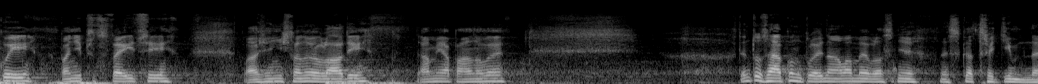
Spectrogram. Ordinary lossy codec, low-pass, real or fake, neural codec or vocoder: MP3, 48 kbps; 14.4 kHz; fake; vocoder, 48 kHz, 128 mel bands, Vocos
